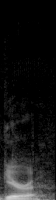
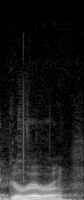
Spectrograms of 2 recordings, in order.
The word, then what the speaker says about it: Guerra: And I said it right? Yes, sir. I was so worried since Sunday when they told me that you were going to. I thought, I just don't want to say Guerrera.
